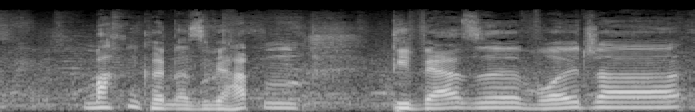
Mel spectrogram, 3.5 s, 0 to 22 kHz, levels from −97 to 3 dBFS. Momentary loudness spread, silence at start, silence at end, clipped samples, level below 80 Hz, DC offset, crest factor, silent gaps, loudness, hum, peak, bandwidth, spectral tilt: 9 LU; 0 s; 0 s; under 0.1%; -50 dBFS; under 0.1%; 18 dB; none; -19 LUFS; none; 0 dBFS; 14 kHz; -5 dB/octave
